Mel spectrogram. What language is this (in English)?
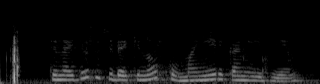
Russian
